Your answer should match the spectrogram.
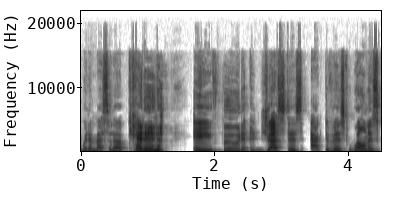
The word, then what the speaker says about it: Kenon: But people pronounce it Kenon and it really phonetically should be Kenan.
